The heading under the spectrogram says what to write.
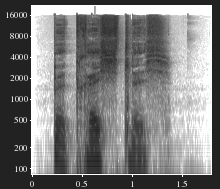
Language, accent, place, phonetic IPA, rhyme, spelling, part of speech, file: German, Germany, Berlin, [bəˈtʁɛçtlɪç], -ɛçtlɪç, beträchtlich, adjective, De-beträchtlich.ogg
- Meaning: substantial, considerable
